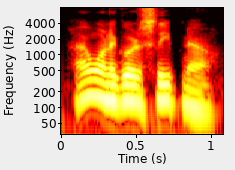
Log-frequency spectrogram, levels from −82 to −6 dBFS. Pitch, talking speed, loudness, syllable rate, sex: 125 Hz, 390 wpm, -15 LUFS, 7.9 syllables/s, male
